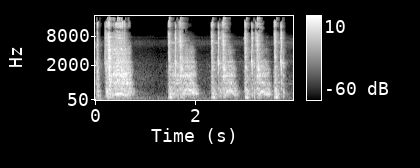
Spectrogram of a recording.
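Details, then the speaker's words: Car battery reading 11.06 V with 0% health and charge, during a tester cranking test: four or five short, labored cranking bursts that stall without catching; dead battery, exhausted by one earlier start 10 minutes before. "Well, that sounds like a dead battery. So starting the car 10 minutes ago to get it moved in front of the garage bay was all it could handle."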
